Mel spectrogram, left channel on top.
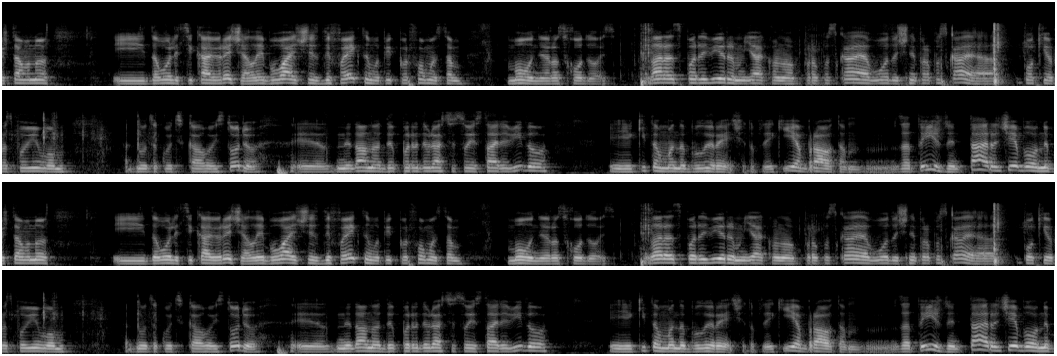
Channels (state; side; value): normal; both; correlation 0.65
